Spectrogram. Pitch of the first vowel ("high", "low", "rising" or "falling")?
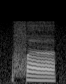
low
